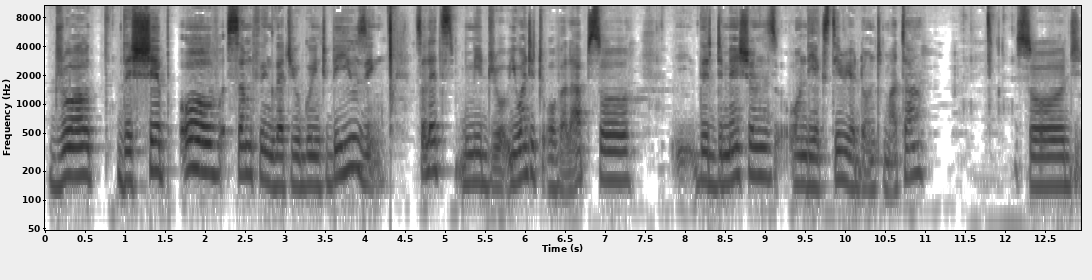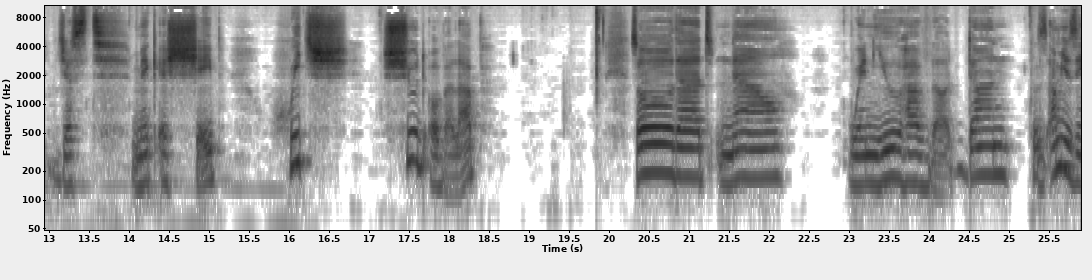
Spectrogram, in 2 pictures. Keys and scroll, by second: 0.5 Escape, 19.2 Escape.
